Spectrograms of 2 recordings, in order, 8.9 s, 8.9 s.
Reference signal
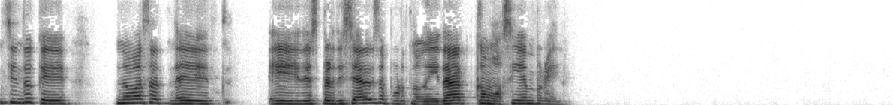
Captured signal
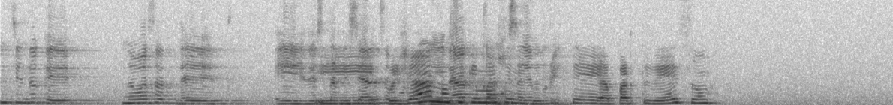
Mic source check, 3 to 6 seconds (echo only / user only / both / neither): both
